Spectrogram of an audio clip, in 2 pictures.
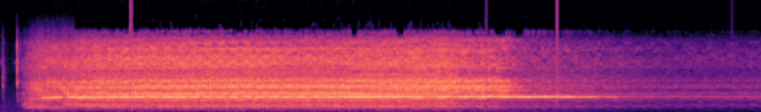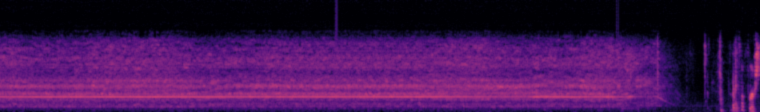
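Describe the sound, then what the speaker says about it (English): A heat tool blasts a loud, steady airy roar while drying paint on an altered book page, then drops to a quieter sustained whine with a faint tonal hum before cutting off. "All right, heat tool. Sorry for the noise"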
